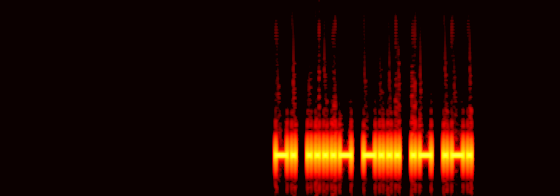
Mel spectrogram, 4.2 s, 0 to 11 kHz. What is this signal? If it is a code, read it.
Morse code, heard as a keyed tone, about 40 wpm, 700 Hz. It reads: N4BAR
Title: USA Call Signs - 5 Characters - 40wpm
